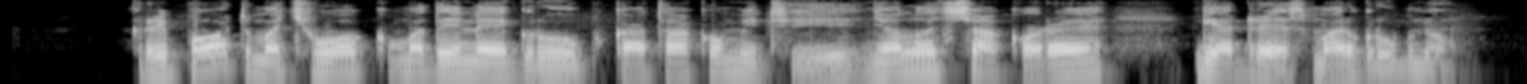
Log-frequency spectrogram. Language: Luo (Kenya and Tanzania)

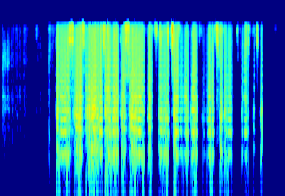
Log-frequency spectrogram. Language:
Chinese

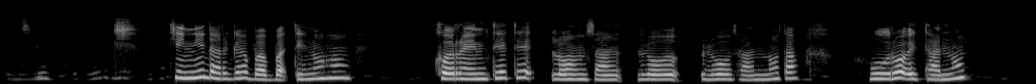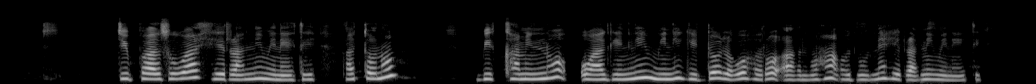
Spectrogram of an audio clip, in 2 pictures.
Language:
Sidamo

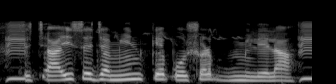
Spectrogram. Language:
Bhojpuri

